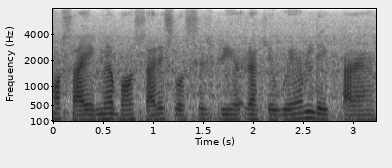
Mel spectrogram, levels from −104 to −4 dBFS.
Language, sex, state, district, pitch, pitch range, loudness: Hindi, male, Uttar Pradesh, Etah, 130 Hz, 125-135 Hz, -21 LUFS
